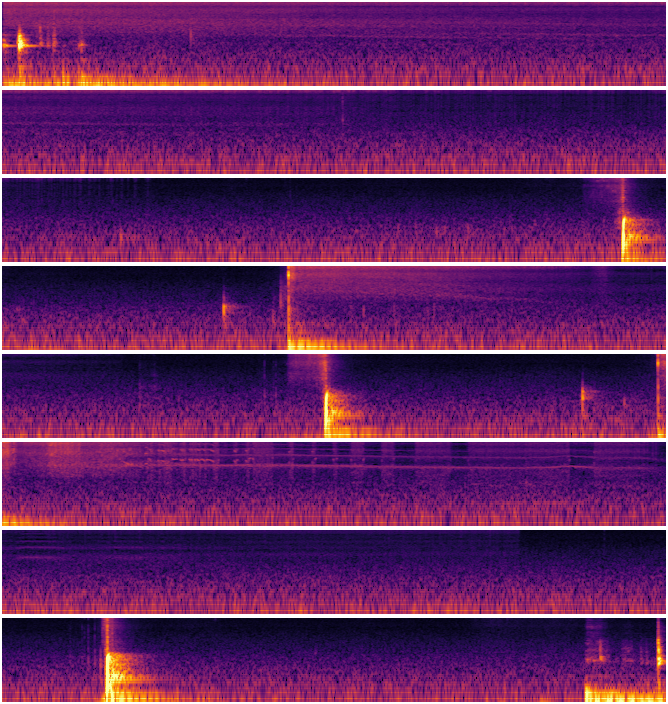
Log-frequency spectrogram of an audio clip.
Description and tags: Plunger Pop
bath, bathroom, drain, drip, gurgle, liquid, plumbing, plunger, pop, pump, sink, squelch, squirt, suck, suction, toilet, tub, water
